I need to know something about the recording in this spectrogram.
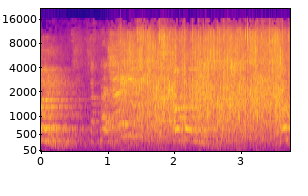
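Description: Applause rings out through a hall.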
